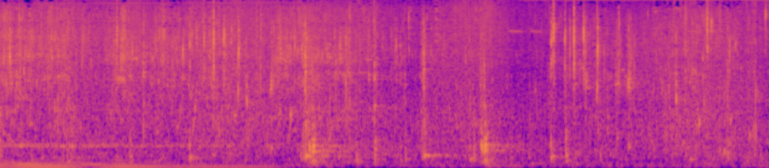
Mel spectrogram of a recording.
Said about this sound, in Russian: Девушка прислушивается и направляется к источнику звука. У берега о камни бьется пластиковая бутылка с привязанным бубенцом.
